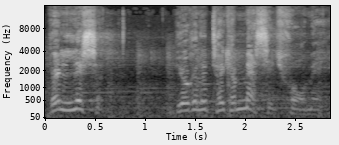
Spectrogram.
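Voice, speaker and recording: Commanding bounty hunter, swooping intonation. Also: male voice, high voice, very animated. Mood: threatening. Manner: curt, threatening, deliberate. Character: commanding, menacing male bounty hunter and gang-breaker. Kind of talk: video game cutscene acting. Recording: reverberant hall with music behind.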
